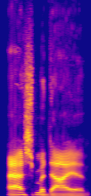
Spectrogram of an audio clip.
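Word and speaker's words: Ashmedai: Ash Madia. That's probably how you say it.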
